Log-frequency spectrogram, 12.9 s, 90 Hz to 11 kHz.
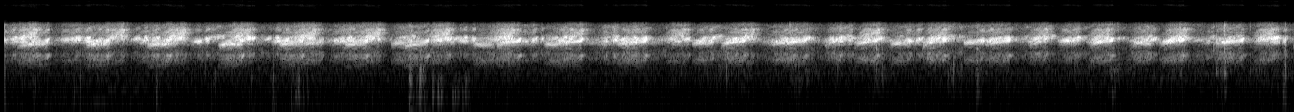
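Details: Frogs trapped in a pool in Helix, Oregon, on Earth Day 2016, calling as a dense chorus: overlapping pulsed, raspy croaks packed in a high band, repeating roughly one and a half times per second with no pauses.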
